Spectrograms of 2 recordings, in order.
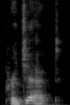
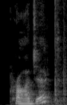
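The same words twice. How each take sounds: First: "project" as pruh-JECT, the verb; verb pronunciation. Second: "project" as PRAH-ject, the noun; noun pronunciation. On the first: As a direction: stress the second syllable of "project". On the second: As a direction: open "ah" in a stressed first syllable of "project". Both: Shown as a demonstration. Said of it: "but it's pronounced differently".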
